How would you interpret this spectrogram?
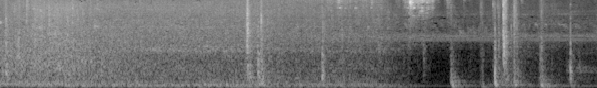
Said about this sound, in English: Later, Cooper drives up in front of Cold Creek Manor.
